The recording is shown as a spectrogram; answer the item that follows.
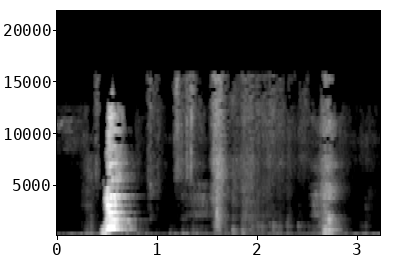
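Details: Male Yorkshire Terrier, born December 2011 and over ten years old, indoors at home with a Poodle; one sharp loud bark, then softer short yips about one and two seconds later in a quiet room.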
